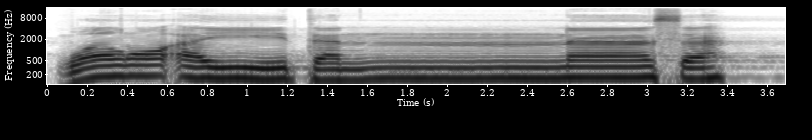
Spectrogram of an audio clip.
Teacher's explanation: Ternyata ketika nunnya ini bertasydid, nah, ya taib, maka ada muncul hukum yang kedua yaitu gunnah musyaddadah. Gunnah atau dengungan yang disebabkan karena tasydid.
